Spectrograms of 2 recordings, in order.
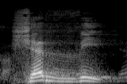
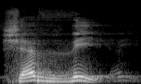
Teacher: Ri, ra tasydid kasrah. Syarri, tipis. Jangan syarri, syarr, syarri.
